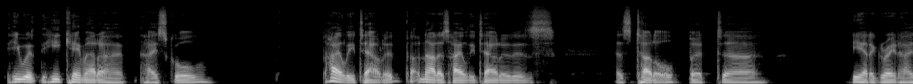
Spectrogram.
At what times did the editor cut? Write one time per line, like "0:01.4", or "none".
none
